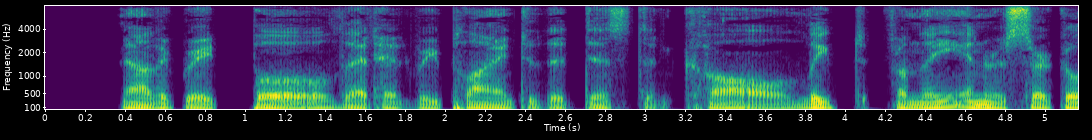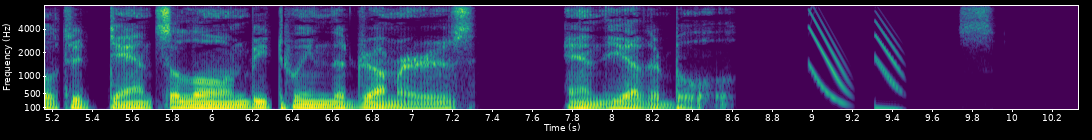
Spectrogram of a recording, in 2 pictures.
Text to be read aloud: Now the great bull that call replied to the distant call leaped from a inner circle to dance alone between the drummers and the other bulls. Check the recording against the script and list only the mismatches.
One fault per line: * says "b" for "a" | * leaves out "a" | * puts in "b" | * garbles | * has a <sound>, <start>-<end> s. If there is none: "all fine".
* says "had" for "call"
* says "the" for "a"
* has a chirp, 9.0-9.5 s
